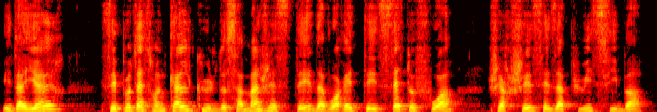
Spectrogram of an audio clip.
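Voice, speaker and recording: A man voicing a bold, quick-witted young male musketeer in an audiobook reading, giving brisk orders. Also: sits high, expressive. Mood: persuasive.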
